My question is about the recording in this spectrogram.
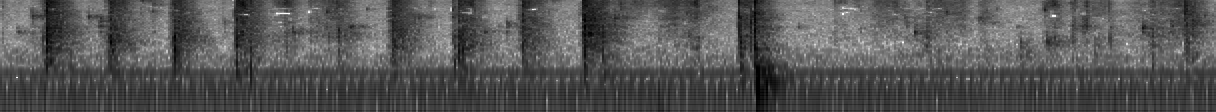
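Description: A tarot deck being shuffled by hand, the cards giving short clicks about three times a second, with one louder tap about four seconds in before the clicking thins out.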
